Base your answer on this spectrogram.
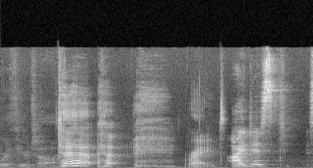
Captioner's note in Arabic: يضحك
